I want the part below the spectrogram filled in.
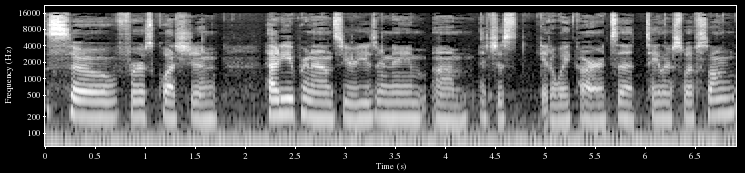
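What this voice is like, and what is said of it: Slight Southern US accent. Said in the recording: “you're probably about to hear a little bit of my southern accent”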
